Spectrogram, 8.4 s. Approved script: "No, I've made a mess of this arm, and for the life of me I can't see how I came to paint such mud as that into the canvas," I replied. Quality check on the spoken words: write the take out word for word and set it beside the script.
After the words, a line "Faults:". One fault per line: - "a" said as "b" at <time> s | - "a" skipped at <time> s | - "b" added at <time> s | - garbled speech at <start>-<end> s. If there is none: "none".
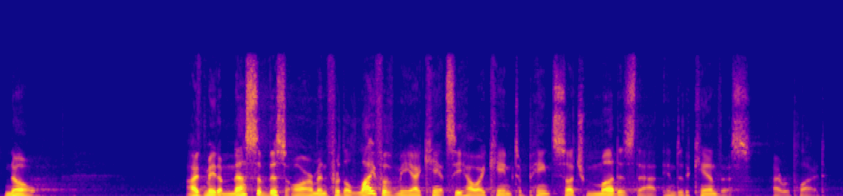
"No, I've made a mess of this arm, and for the life of me I can't see how I came to paint such mud as that into the canvas," I replied.
Faults:
none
